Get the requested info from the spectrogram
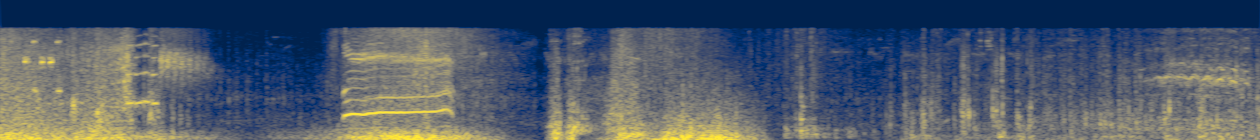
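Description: A horse whinnies once, a single call of about a second, some three and a half seconds in. Around it are loud stretches of noise at the start and again past the middle, and quieter scattered clattering toward the end.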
